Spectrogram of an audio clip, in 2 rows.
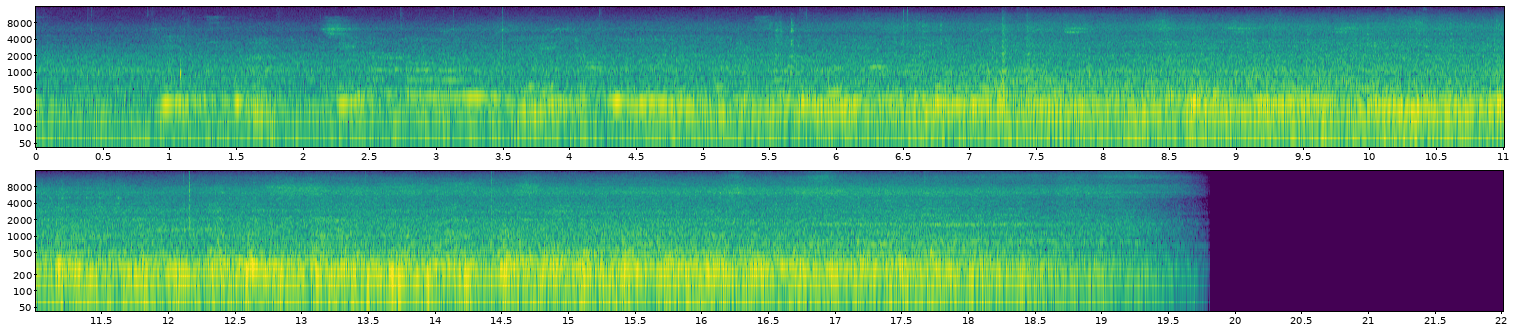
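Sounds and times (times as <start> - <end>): train wheels rumbling: 2.3 - 19.7.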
